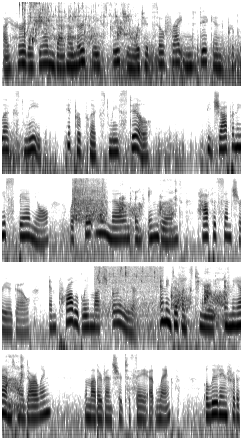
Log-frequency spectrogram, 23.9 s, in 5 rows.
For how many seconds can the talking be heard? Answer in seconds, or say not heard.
22 s.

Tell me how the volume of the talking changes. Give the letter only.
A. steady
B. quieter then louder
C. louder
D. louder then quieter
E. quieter
A.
